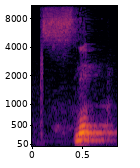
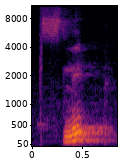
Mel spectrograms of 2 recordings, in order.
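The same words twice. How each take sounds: The two takes are said the same way.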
